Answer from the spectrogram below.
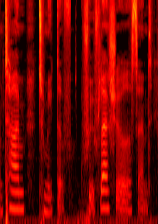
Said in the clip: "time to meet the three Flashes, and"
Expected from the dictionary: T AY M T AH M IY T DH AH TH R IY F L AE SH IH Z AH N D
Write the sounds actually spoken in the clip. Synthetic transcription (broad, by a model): T AY M T AH M IY T DH AH F R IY F L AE SH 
